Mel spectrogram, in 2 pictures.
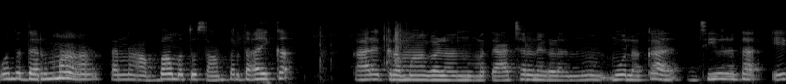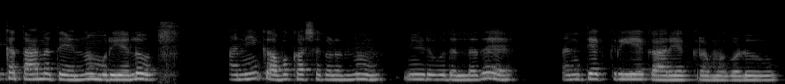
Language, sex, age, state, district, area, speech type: Kannada, female, 18-30, Karnataka, Tumkur, rural, spontaneous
